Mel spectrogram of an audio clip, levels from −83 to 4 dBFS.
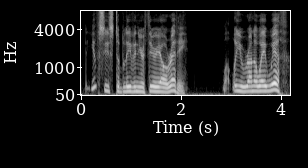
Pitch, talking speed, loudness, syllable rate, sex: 175 Hz, 215 wpm, -16 LUFS, 6.9 syllables/s, male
